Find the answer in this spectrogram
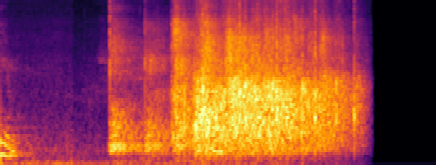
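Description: A room of guests applauding, beginning about a second in and swelling a moment later, then cut off abruptly by an edit.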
